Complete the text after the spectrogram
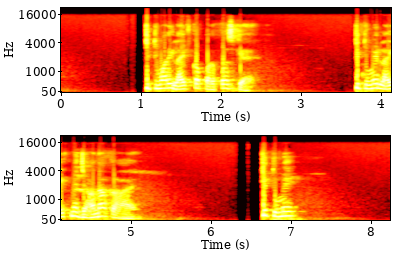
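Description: A young man speaks with emphasis, close to a clip-on microphone.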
